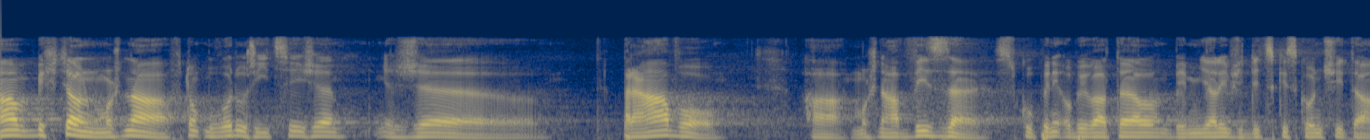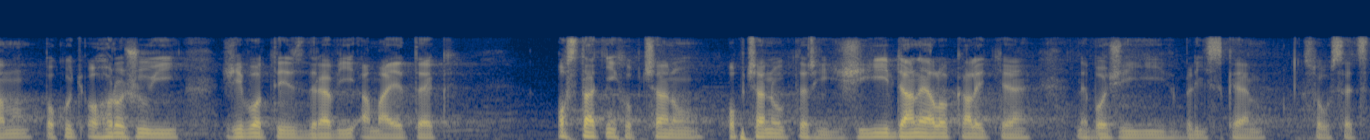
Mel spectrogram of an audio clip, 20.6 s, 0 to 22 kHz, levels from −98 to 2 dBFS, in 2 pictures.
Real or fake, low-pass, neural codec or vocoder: real; 7.2 kHz; none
